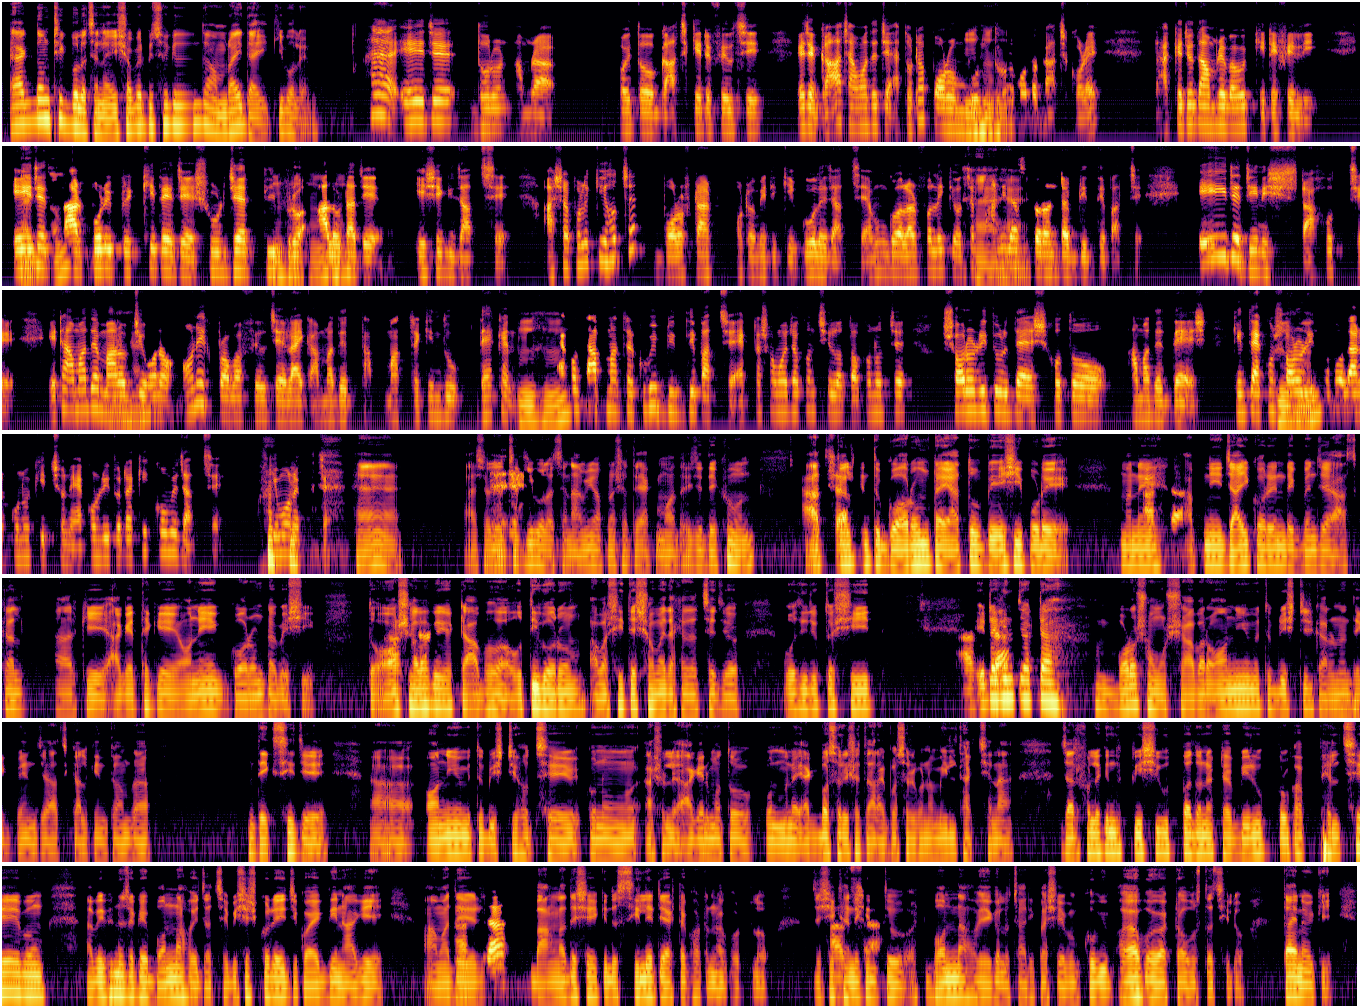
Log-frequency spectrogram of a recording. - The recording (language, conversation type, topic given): Bengali, unstructured, বিশ্বব্যাপী জলবায়ু পরিবর্তনের খবর শুনলে আপনার মনে কী ভাবনা আসে?
- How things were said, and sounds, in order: distorted speech; static; other background noise; chuckle; tapping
